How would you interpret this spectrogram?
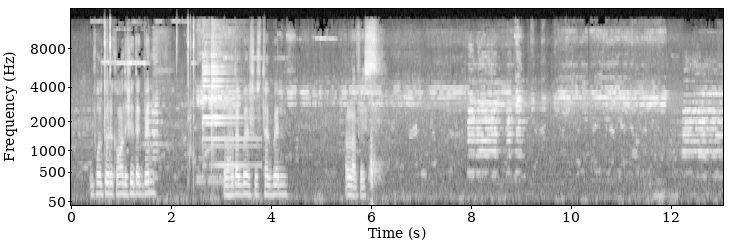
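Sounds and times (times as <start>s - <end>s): vehicle horns honking: 1.5s - 13.0s.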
